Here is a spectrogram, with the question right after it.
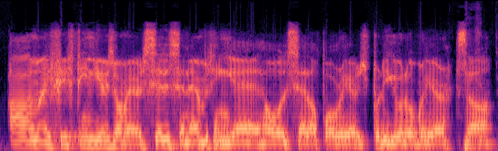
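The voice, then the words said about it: Mixed Australian and Irish accent. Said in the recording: “you're the strangest accent I've heard in a long time. Such a mix of an Australian accent and an Irish accent.”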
